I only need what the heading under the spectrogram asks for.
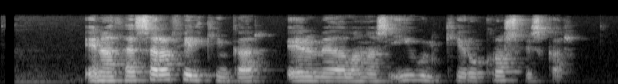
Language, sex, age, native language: Icelandic, female, 50-59, Icelandic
